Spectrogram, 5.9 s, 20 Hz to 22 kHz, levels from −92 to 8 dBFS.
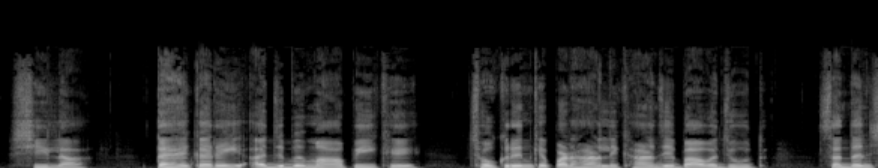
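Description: Nothing in this speech recording stood out as a technical fault on listening.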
